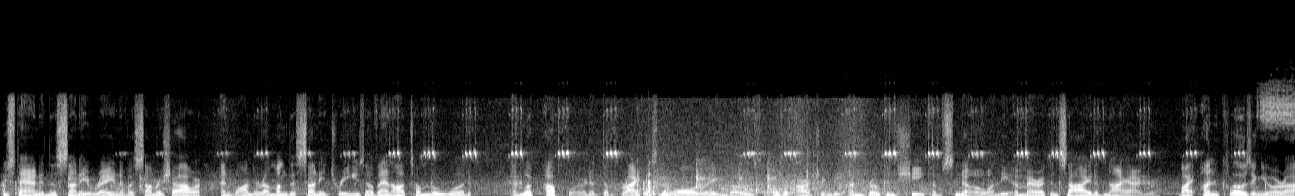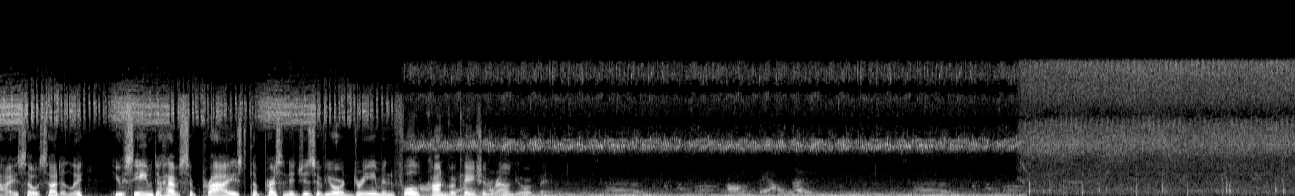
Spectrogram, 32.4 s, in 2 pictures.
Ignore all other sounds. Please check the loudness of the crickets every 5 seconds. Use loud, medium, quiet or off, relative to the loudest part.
medium, loud, loud, quiet, quiet, quiet, quiet.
